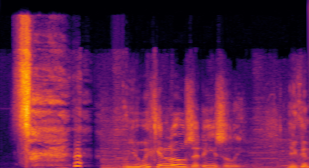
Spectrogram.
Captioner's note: laughs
